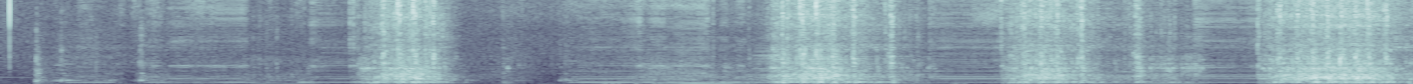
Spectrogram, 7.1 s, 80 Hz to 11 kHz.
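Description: A White Superlock 534 serger stitching a fabric sample, running in several fast, buzzing mechanical bursts with brief pauses between, close and steady in tone.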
